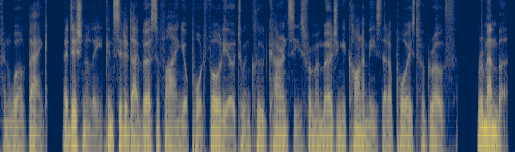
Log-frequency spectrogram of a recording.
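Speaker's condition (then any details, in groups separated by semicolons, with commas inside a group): No condition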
